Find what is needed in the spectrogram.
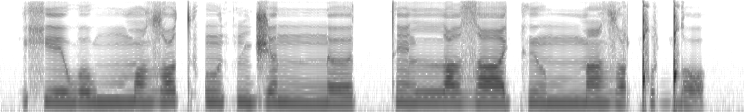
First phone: xʲ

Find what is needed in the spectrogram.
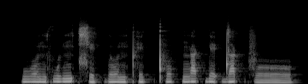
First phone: w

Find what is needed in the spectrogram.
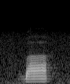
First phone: ɡ͡b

